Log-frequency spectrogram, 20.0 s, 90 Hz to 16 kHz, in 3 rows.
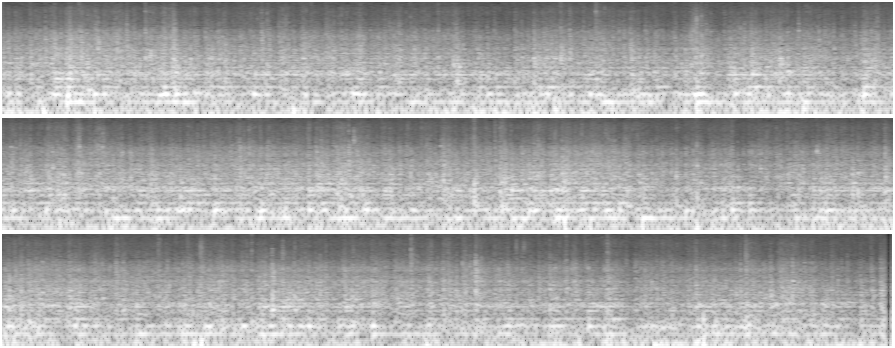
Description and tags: rain against window
Intense rain drops against window pane recorded with a Zoom H1 XY-microphone. Perfect as the sound of raindrops falling against the front shield of a car.
But you don't have to.
Wanna see my works?
car, drops, extreme, front-shield, glass, intense, pane, plash, rain, raindrops, raining, ripple, shower, water, weather, window, windshield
